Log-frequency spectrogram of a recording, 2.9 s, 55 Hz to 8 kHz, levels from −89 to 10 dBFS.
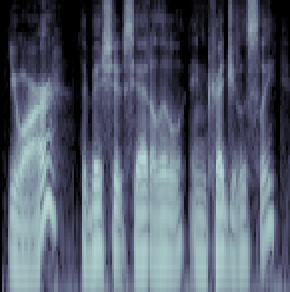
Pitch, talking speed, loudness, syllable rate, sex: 115 Hz, 165 wpm, -18 LUFS, 6.2 syllables/s, male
